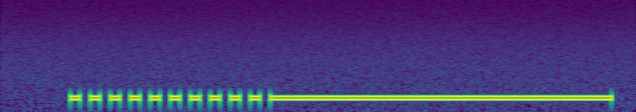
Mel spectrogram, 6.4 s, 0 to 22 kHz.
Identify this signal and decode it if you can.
Telephone call progress tone (North American plan), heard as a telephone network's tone, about 350, 440 Hz, 0.1 s on and 0.1 s off. Stutter dial tone.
